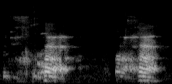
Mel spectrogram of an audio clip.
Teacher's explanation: You got to find that ugly kind of guttural happy medium place where you're kind of mixing some of those elements together, and you get the expression of ha, ha. It's going to come from the back of the throat. Ha, ha. If anybody's ever tried to hop a loop and you had to pull up some phlegm from the back, you're pulling it from the back of the throat and ejecting it forward. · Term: hard H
